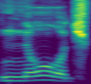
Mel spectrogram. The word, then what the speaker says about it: Norge: seem relevant here how is Norge pronounced okay come on then um it turns out it just means Norway and Norwegian which is fair enough to write on the side of one of your helicopters I supp and it's pronounced nor okay uh I I I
